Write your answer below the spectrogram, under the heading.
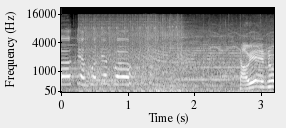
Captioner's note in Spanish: Aplausos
